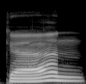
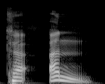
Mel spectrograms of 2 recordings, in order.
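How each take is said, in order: First: The vowels merge with no glottal break. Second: A firm glottal break separates the two vowels. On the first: The speaker calls it wrong. "jangan sampai ka, kan" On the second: The speaker calls it right. "a itu tegas, tapi ka'an"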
